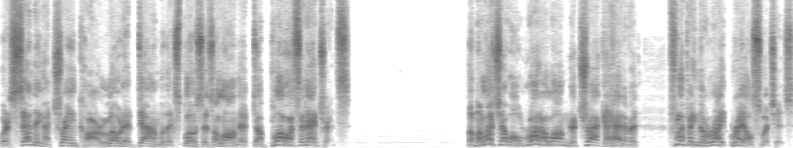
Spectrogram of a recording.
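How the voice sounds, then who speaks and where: A man puts on a raspy character voice, fairly high in pitch, at a moderate pace. Faint music plays in the background. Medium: video game. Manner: pompous, condescending.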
